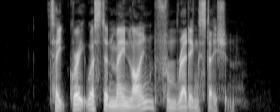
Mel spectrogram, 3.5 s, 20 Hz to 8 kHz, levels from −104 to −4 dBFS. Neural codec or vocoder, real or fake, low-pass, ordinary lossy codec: none; real; none; none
